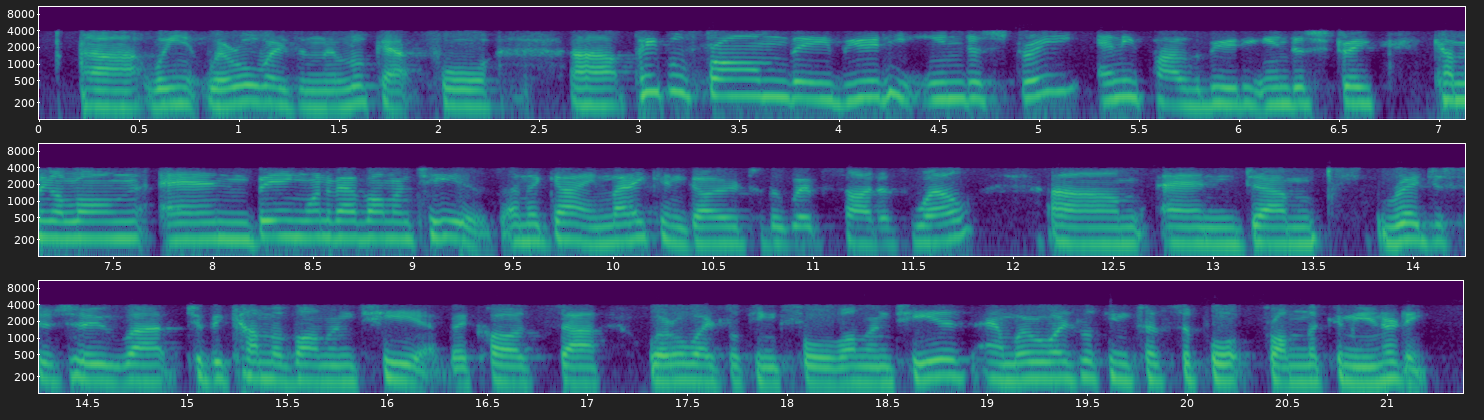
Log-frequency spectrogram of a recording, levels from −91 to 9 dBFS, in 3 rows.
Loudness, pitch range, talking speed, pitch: -25 LUFS, 170-210 Hz, 180 wpm, 180 Hz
